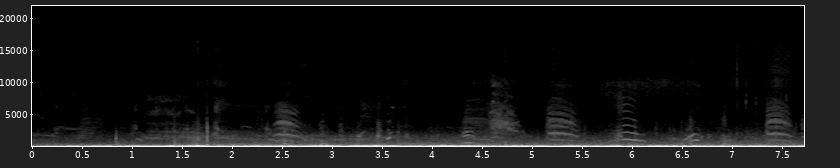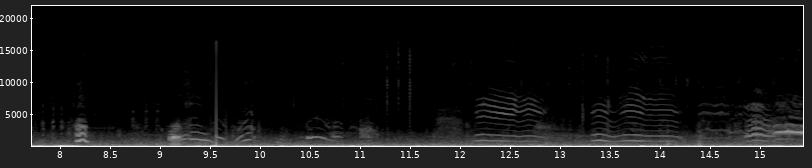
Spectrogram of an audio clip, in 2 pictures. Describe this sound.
gulls and swan near river
gulls and swan near city river
birds, city, gulls, river, swan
